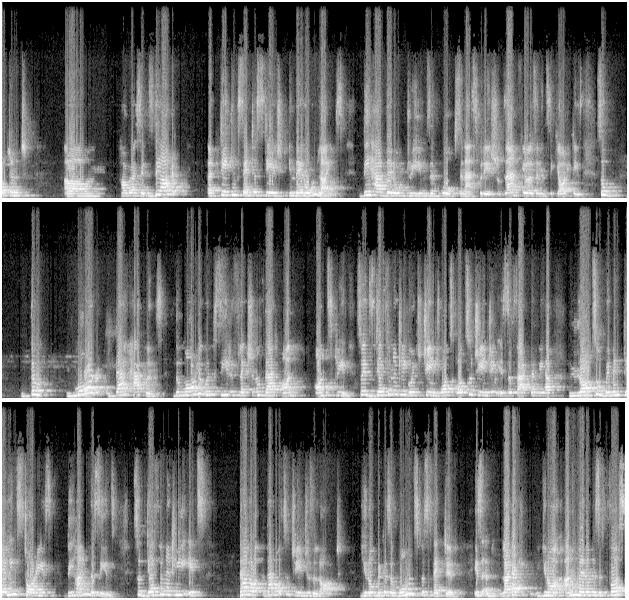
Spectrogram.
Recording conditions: video call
